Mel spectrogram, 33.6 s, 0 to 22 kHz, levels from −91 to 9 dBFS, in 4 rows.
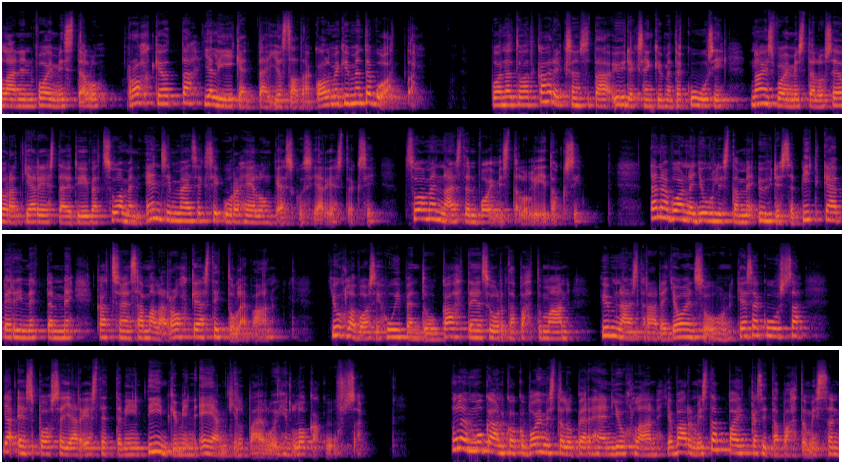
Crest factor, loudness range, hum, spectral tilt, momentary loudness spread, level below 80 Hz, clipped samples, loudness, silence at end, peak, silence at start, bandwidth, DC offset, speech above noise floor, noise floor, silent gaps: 16 dB; 2 LU; none; -3.5 dB/octave; 6 LU; -80 dBFS; under 0.1%; -26 LUFS; 0 s; -12 dBFS; 0 s; 16 kHz; under 0.1%; 48 dB; -74 dBFS; 4.75-4.89 s, 29.03-29.07 s, 29.36-29.69 s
